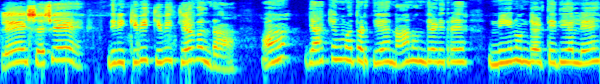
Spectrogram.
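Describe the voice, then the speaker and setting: A man's voice: sits high, level tone, moderate pace, a little mellow. A man playing a young husband, exasperated and lamenting over his wife in a comic skit.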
